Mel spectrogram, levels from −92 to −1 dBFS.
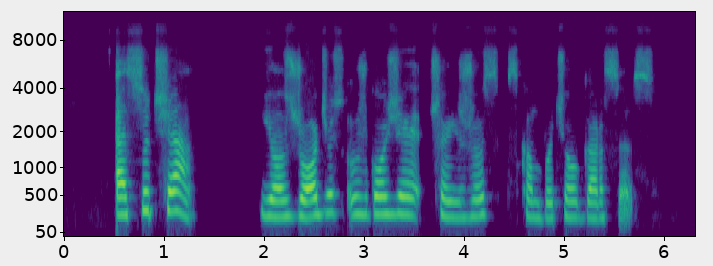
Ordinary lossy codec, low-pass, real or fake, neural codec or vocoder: Opus, 24 kbps; 7.2 kHz; fake; codec, 16 kHz, 4 kbps, FreqCodec, larger model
